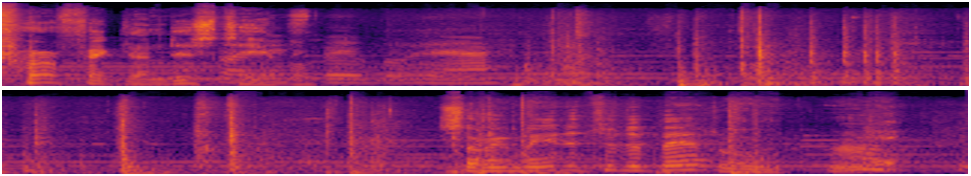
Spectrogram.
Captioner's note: shuffling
